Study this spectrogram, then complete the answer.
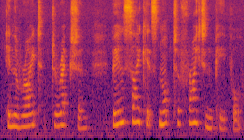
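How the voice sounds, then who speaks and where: A middle-aged or older woman speaking off the cuff as a psychic, in an earnest, emphatic way with deliberate, repeated phrasing. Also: mid-range voice, mellow, slight background noise, rough recording. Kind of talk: unscripted spoken monologue on spiritual life.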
